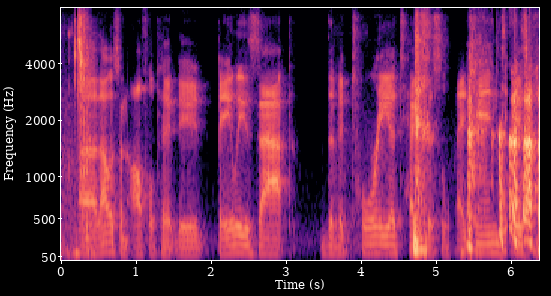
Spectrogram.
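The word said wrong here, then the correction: Zappe: It's Zappy though, not Zapp.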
